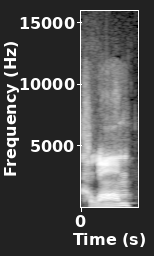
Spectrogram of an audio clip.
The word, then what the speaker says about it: Kalam: I believe I believe it's pronounced kalam, cosmological argument is good evidence for God.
